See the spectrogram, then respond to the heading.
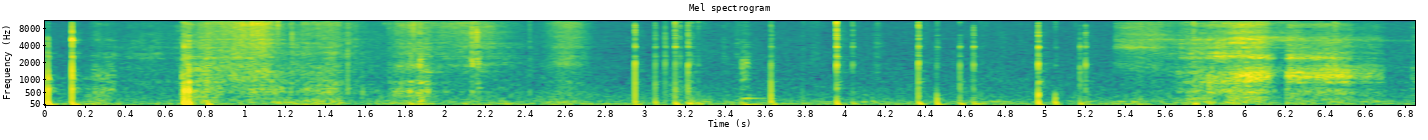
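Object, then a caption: Light wooden board. A solid, flat, rectangular light wooden board is held upright close to the recorder and tapped and scratched with fingernails and fingertips. Sharp, dry taps with almost no ring are scattered through the clip, between bright, hissy scratching passages near the start and the end. Everything is quiet and close-up over a faint low hum.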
